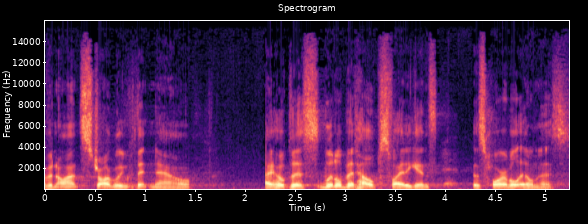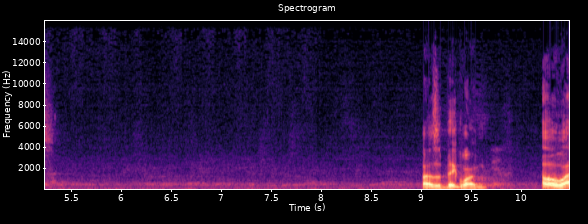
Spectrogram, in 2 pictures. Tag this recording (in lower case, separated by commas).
speech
